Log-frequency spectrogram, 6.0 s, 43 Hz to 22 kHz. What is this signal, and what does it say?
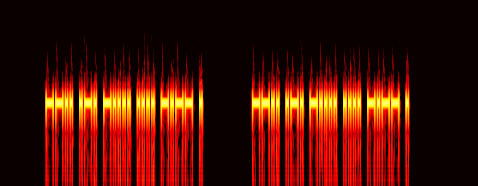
Morse code, heard as a keyed tone, about 40 wpm, 700 Hz. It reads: ZR6HYE ZR6HYE
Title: DXCC-100 Call Signs - 6 Characters - Repeated 2x - 40wpm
